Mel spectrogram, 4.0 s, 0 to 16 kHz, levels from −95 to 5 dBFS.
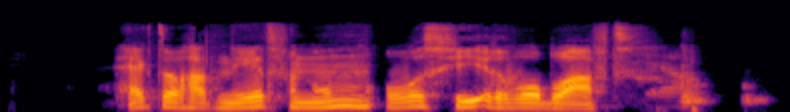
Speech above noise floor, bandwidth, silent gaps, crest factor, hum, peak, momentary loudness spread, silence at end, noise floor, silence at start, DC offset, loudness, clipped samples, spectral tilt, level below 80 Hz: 58 dB; 8 kHz; none; 18 dB; none; -2 dBFS; 19 LU; 0.45 s; -76 dBFS; 0.6 s; under 0.1%; -19 LUFS; under 0.1%; -6.5 dB/octave; -56 dBFS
